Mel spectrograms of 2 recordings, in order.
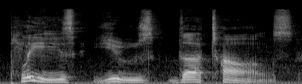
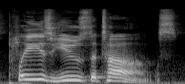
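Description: First: Each syllable is slowly and sharply enunciated. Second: It is said at a normal, smooth pace. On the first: The speaker has lost patience and is insisting. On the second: A polite first request.

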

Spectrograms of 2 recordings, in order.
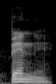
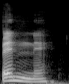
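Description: First: The middle n sound is short and single. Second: The middle n sound is long and doubled. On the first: It means a rude word for a body part. The speaker calls it wrong. "if you pronounce penne with just penne, you're asking for dick" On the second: It means the pasta. The speaker calls it right. "make sure you pronounce it with the two N's"

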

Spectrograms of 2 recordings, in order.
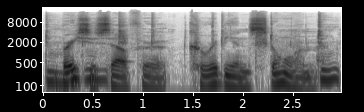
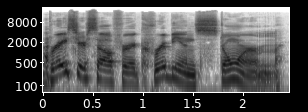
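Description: First: It is read in a sultry, seductive voice. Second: It is read in a plain, ordinary voice.

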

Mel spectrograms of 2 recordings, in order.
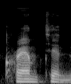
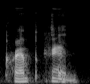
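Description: First: The name is said without a P sound. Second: The name is said with a P sound. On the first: The speaker calls it right. "there's no P. It's Crampton" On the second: The speaker calls it wrong. "not Crampton"

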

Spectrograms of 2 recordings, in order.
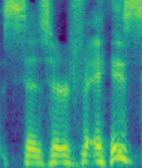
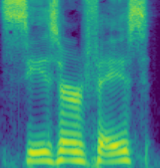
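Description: First: The name begins with the sound 'scissor'. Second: The name begins with the sound 'caesar'. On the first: "It's not scissor face" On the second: "It's not Caesar face"

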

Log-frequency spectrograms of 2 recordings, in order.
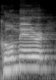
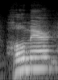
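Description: First: The name begins with a G sound. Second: The name begins with an H sound. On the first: "I go to the Russian" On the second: "I must be mispronouncing it"

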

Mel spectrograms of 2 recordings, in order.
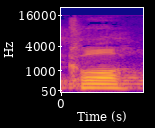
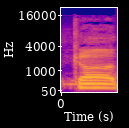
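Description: First: It is drawn out, in a Cape Town accent. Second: It is said quickly, in the speaker's own accent.

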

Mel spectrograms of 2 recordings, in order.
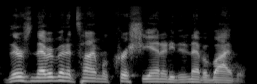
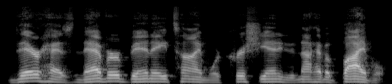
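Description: First: It is said at a normal speed. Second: It is said very slowly.

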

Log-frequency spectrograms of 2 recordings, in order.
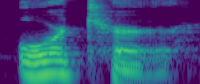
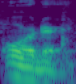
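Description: First: The middle consonant is a hard T sound. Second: The middle consonant is a soft D sound. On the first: The word is said for emphasis. "they're trying to emphasize, and they'll say orter" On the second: The word is said normally. "the word order"

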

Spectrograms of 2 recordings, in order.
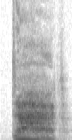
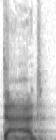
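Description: First: The word is said in a warm, tender way. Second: The word is said in a plain, ordinary way. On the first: It expresses an intimate, loving relationship. "it's a tender, tender declaration" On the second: It is just an ordinary name for a father. "it's not just dad"

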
